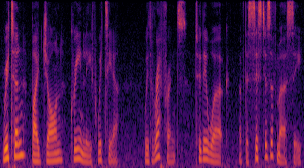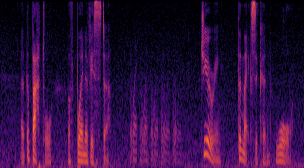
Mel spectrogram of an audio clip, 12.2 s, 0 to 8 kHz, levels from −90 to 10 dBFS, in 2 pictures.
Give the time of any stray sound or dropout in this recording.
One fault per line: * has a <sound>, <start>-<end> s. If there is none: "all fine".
* has a laugh, 8.7-9.7 s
